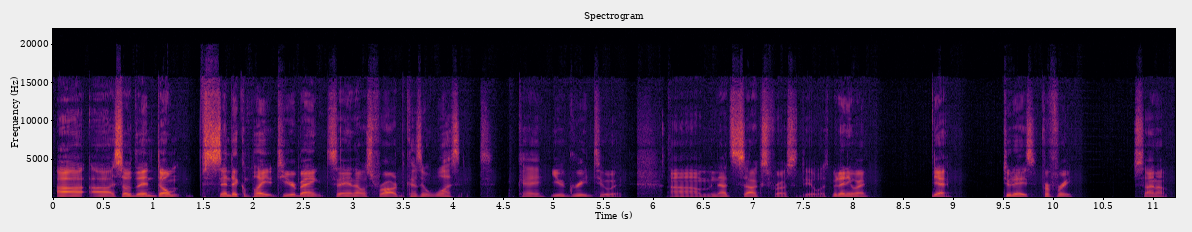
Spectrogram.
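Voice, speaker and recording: A man co-hosting a sports betting podcast, laid-back and giggly, with a halting delivery. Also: fairly low pitch, lively intonation, dry recording. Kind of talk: casual podcast talk about bets.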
